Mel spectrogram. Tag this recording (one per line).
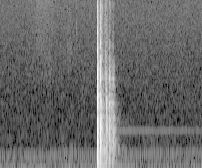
marker
wooden
desk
